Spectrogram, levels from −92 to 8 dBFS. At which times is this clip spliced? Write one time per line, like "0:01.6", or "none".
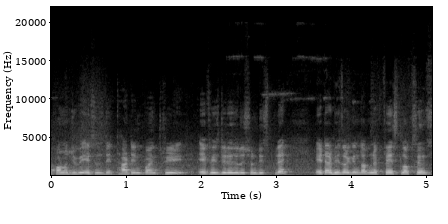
none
